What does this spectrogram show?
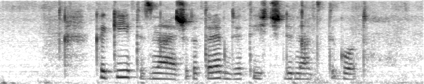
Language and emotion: Russian, neutral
